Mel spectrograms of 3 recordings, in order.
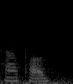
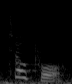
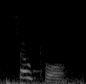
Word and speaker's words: Taupo: It took me a long time to stop saying Taupo. We go there quite a lot, and I still have to make myself say Taupo, Taupo.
